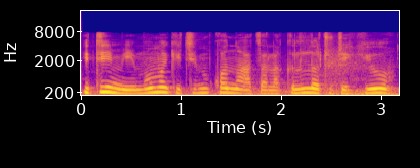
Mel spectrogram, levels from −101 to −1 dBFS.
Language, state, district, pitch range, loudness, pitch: Sumi, Nagaland, Kohima, 180-215 Hz, -15 LUFS, 200 Hz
